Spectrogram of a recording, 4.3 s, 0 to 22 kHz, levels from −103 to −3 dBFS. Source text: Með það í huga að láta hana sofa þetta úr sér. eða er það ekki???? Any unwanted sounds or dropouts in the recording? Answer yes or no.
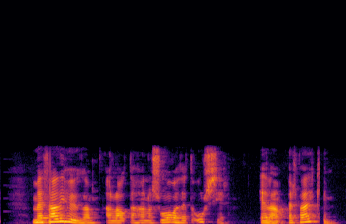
yes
